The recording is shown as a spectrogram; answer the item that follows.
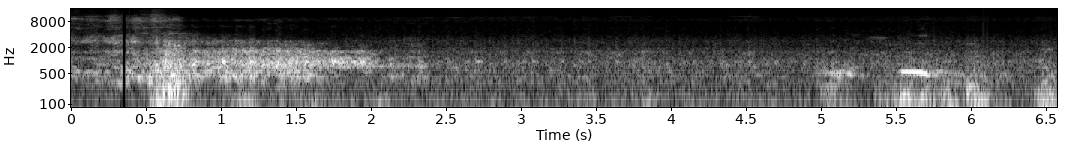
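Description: A road vehicle passing close by: its noise swells in the first second and fades by about two seconds in, leaving a steady lower background hum of traffic.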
